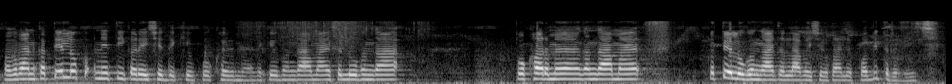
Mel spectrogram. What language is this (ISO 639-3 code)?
mai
